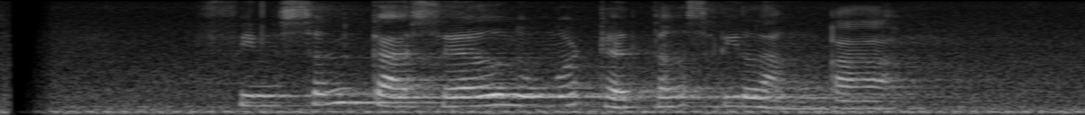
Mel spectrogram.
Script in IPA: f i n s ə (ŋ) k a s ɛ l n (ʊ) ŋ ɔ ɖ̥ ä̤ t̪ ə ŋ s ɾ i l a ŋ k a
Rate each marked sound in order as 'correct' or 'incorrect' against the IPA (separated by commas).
incorrect, incorrect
